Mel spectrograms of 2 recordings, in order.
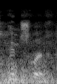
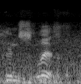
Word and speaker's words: Hinchliffe: It's Hinchliff. I I think I say it wrong all the time, but it's Hinch Lift. And when we uh get inside, I will talk about more with that. Not Hinch Lift.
